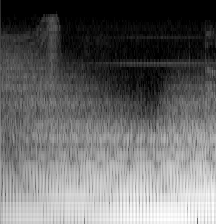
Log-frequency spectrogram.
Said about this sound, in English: Definitely very a Moog classic one. Moog drone sound with some noise and added white noise to it and the typical build up, the filter cut off.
